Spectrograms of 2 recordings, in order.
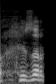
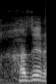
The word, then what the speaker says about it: خضر: موسیٰ و خضر ہے، یہ جس کو عام طور پر خضر کہا جاتا ہے، اس کا درست تلفظ خضر ہے لیکن معروف خضر ہے۔ موسیٰ اور خضر علیہ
